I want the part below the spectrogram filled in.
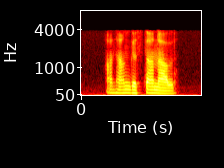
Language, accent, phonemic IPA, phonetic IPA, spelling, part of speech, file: Armenian, Eastern Armenian, /ɑnhɑnɡəstɑˈnɑl/, [ɑnhɑŋɡəstɑnɑ́l], անհանգստանալ, verb, Hy-անհանգստանալ .ogg
- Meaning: to worry, to be anxious (about), to be uneasy (about), to be nervous (about)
